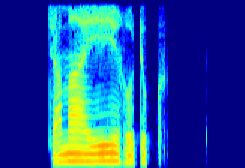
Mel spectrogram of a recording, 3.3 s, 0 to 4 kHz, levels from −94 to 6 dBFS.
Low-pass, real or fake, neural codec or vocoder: 3.6 kHz; real; none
